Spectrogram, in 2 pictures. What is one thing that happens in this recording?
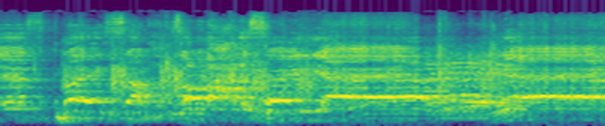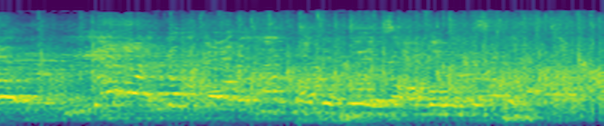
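A man preaches with passion through a microphone in a large echoing hall.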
